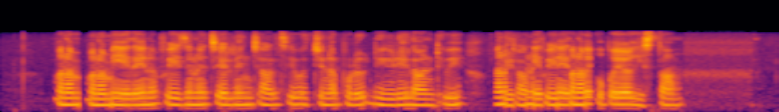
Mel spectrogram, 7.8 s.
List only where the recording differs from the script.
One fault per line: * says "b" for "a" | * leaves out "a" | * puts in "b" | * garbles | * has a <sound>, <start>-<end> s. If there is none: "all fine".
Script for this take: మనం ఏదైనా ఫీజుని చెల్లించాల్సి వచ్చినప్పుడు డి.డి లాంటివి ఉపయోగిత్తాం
* puts in "మనం"
* garbles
